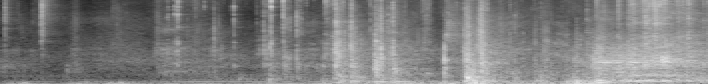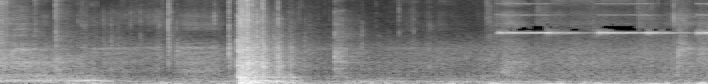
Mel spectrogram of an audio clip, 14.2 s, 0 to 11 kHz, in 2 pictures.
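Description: A door or hatch being opened: clunks and a rattling rumble, with a loud thump about halfway through. Near the end the Stihl RT 5097 ride-on mower's warning buzzer starts beeping in an intermittent high tone, the signal that the ignition is still switched on.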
